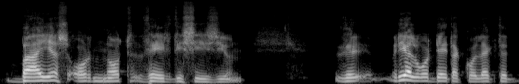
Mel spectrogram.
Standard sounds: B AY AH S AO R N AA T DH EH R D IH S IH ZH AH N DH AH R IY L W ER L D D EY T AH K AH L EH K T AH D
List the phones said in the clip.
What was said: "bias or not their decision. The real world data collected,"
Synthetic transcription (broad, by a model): B AY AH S AO R N AA T DH EH R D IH S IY Z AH N DH AH R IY L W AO D D EY T AH K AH L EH K T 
